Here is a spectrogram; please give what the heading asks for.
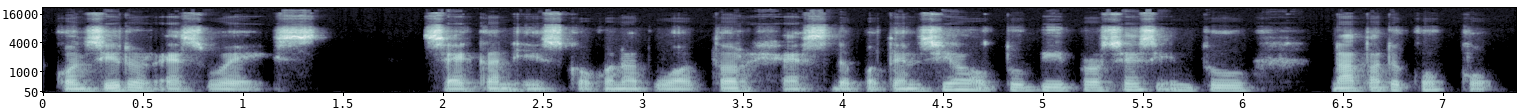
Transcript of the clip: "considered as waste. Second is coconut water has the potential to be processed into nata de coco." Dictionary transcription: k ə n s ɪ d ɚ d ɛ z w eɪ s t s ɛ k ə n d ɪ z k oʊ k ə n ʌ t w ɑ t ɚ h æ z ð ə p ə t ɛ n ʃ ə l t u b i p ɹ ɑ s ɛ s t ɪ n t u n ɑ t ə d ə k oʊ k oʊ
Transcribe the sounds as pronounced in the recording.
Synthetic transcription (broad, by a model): k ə n s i d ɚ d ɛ s w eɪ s s ɛ k ə n d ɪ s k oʊ k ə n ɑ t w ɑ t ɚ h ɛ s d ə p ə t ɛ n s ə l t u b i p ɹ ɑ s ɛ s ɪ n t u n ɑ t ə d ə k oʊ k oʊ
